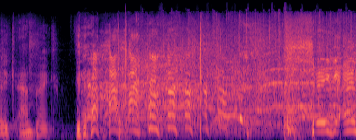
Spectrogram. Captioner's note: laughter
